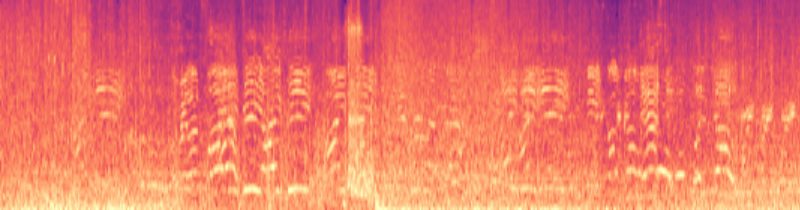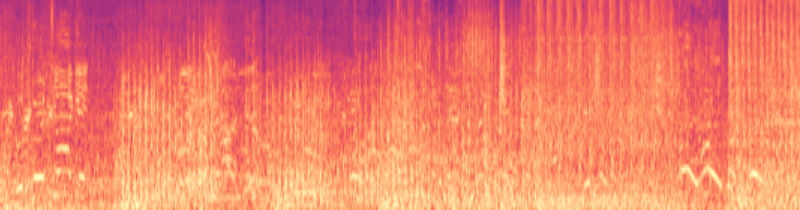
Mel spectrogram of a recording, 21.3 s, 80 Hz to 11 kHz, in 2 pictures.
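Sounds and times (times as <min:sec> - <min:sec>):
continuous rumble: 0:00.0 - 0:21.3
voices: 0:00.8 - 0:21.3
improvised explosive device detonating against a military convoy: 0:04.6 - 0:07.9.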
